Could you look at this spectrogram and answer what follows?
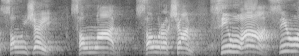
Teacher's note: आहे पहा अनुस्वाराच्या पुढे र व शष स आणि ज्ञ तर अनुस्वार कायम ठेवायचा आणि अनुसराचा उच्चार व सारखा घ्यायचा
